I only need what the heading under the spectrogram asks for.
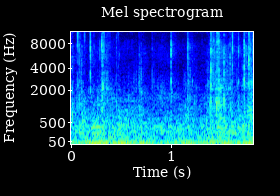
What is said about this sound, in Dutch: Deze plastic zak heeft zo'n sluiting. En die viel eruit en viel er vanaf. Zo'n plastic ritsluiting. Dat valt er wel vaker af bij mij. Maar misschien ook omdat ik een uh, eh, merk heb, een huismerkding. En dat, dat is altijd wat gammelig.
